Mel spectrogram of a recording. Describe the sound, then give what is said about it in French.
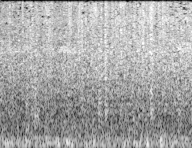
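A dense, steady roar of heavy cyclone rain pours down without pause, backed by a deep low rumble that suggests thunder. No voices are heard. “La pluie est arrivée et elle n'est pas seule. Avec elle, les éclairs, les orages, mais surtout le vent.”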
